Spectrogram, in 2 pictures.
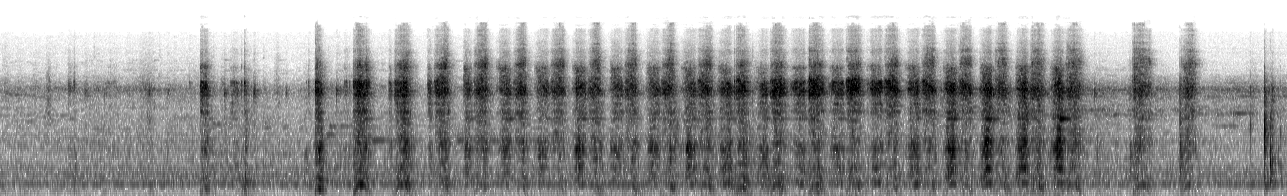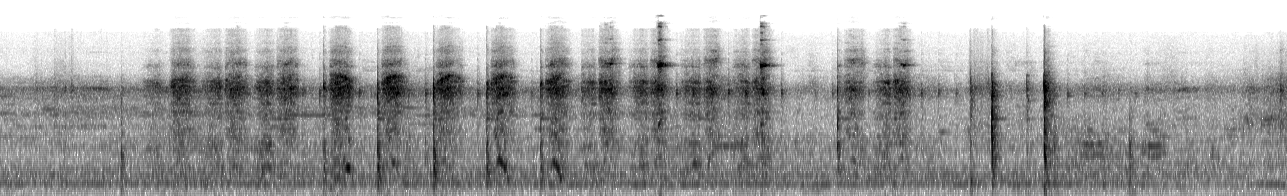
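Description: Hand file being pushed in rhythmic strokes, about three a second, across a wooden knife handle clamped in a bench vise. There are two runs of strokes with a short pause between them, over a faint steady hum.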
